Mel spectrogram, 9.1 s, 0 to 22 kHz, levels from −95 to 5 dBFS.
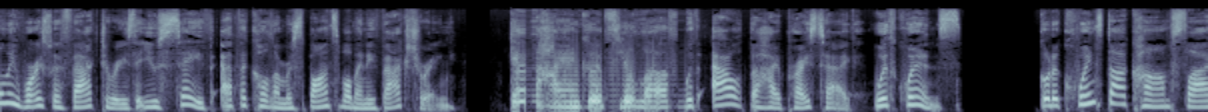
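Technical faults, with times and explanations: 3.84–5.15 s robotic sound from repeated short buffers: speech turns into a rigid metallic 200 Hz buzz, likely from most of the audio being replaced by repeats of a 5 ms buffer. A steady imposed pitch, not silent gaps, sets it apart from dropouts.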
